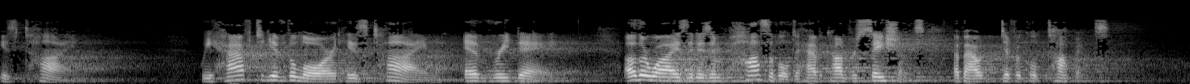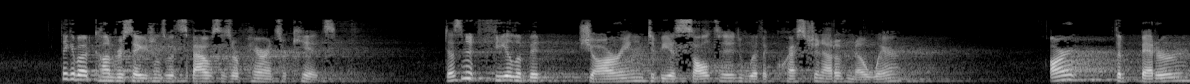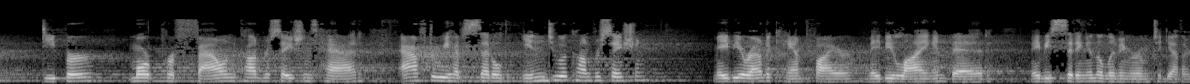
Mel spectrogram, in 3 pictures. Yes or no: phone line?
no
